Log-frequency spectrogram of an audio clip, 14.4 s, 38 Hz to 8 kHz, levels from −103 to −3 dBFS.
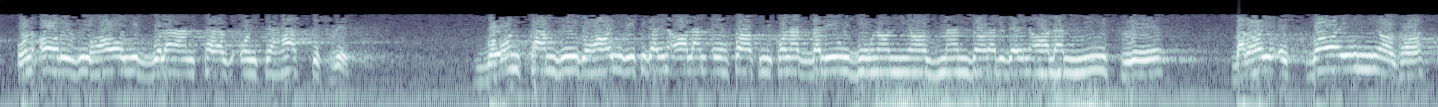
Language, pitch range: Persian, 195-235 Hz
